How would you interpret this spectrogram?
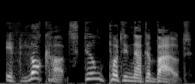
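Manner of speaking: put-on angry boy starting a tirade; hotly. A narrator's reading. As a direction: protest heatedly. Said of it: "he said hotly".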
